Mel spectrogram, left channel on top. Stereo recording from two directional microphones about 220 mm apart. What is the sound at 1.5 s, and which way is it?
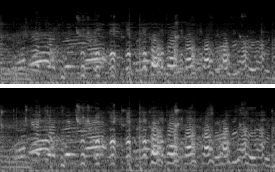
Chatter, 30° right (ahead or behind).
